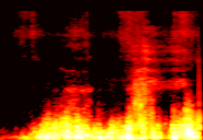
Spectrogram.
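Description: Wind buffeting a phone's microphone: an uneven low rumble that starts a moment in.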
